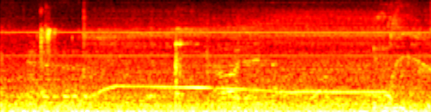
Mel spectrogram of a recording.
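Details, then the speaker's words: Car with a newly fitted, hot-wired fuel pump: a steady mid-pitched whine for about three seconds over a low rumble as the pump spins backwards because the fuel system has no check valve; a check valve is to be added. "but you hear that mhm there's no check valve on this fuel system so the fuel pump is going backwards that's okay for right now but we'll have to put a check valve so it holds the pressure going forward"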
